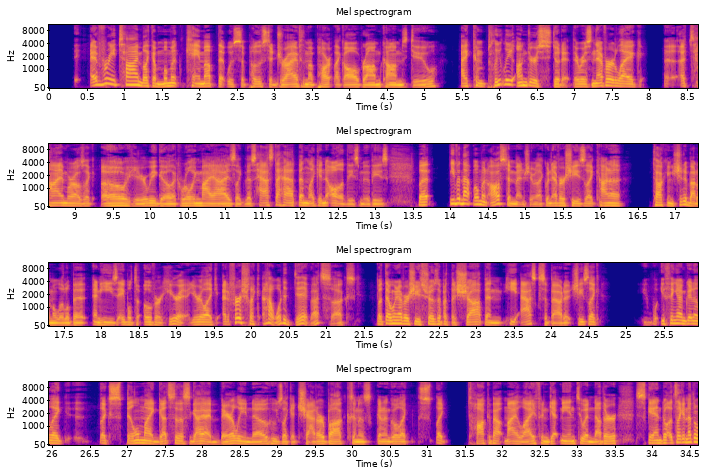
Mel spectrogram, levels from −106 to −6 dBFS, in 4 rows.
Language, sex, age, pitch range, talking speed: English, male, 20-39, 105-140 Hz, 250 wpm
